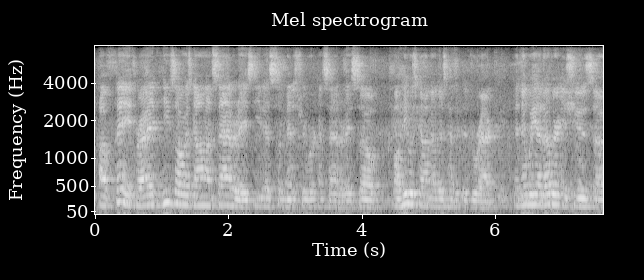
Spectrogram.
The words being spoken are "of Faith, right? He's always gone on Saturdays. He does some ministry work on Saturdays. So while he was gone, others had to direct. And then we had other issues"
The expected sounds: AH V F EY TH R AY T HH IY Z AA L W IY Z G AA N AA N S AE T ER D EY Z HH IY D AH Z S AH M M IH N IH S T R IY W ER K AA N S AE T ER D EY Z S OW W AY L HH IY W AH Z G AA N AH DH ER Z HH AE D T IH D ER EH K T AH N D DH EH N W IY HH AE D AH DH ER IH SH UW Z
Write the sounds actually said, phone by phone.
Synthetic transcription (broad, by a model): AH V F EY TH R AY T HH IY Z AA L W IY Z G AA N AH N S AE T ER D EY Z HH IY D AH Z S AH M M IH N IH S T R IY W ER K N S AE T ER D EY Z S OW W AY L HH IY W AH Z G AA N AH DH ER Z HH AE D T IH D ER EH K T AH N DH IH N W IY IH D AH DH ER IH SH UW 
